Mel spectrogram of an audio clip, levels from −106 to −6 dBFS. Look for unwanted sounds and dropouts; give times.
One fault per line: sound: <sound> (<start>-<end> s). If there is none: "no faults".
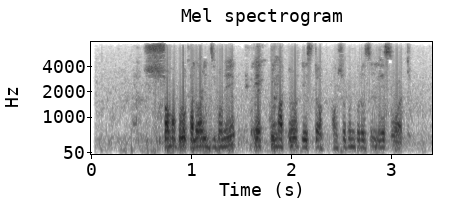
no faults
